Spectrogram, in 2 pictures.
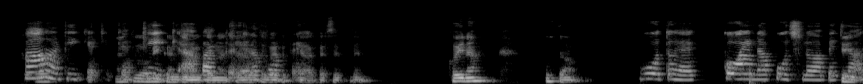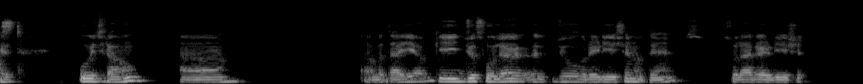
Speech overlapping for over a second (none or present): present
